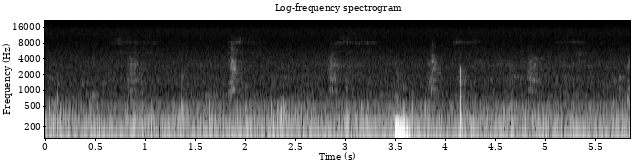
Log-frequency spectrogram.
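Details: A relaxed British Shorthair cat purrs in a steady, low, continuous rumble that barely changes, with one soft thump midway and a faint tick shortly after in a quiet room.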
